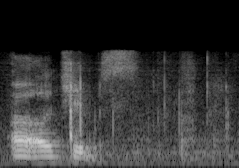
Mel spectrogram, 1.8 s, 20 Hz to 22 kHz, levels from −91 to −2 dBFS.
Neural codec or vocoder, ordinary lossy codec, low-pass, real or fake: codec, 44.1 kHz, 7.8 kbps, Pupu-Codec; none; 7.2 kHz; fake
